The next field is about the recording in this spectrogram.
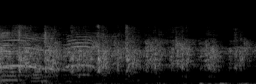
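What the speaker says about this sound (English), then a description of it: "Come on and give God a clap praise for our pastor." A church congregation claps in praise for their pastor, a dense steady patter of many hands close by, with voices mixed faintly underneath throughout.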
